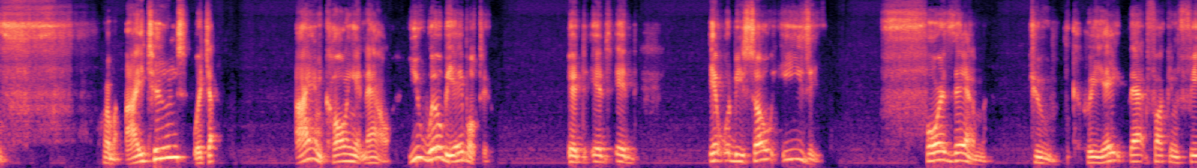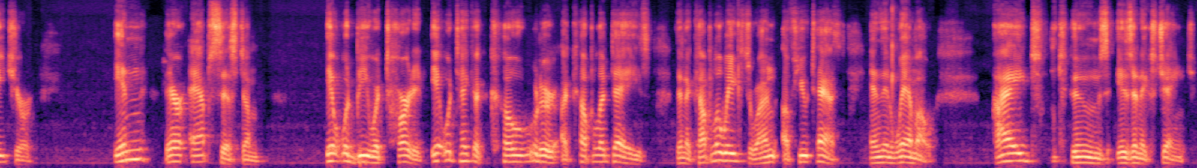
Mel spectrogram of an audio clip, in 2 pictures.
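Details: Male podcast guest's self-reported speech impediment, type not specified; disfluent speech heard. Finding: speech impediment.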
